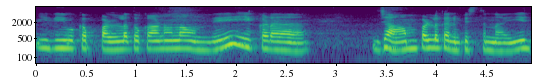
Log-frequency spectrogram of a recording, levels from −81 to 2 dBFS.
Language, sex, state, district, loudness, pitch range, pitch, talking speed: Telugu, female, Andhra Pradesh, Sri Satya Sai, -17 LUFS, 200-225 Hz, 215 Hz, 95 wpm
